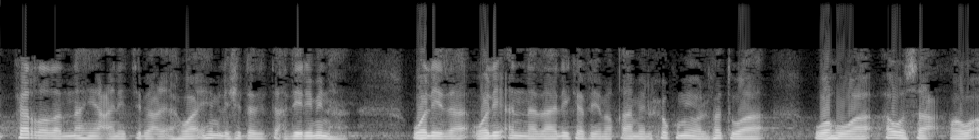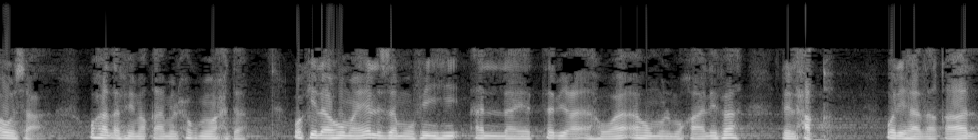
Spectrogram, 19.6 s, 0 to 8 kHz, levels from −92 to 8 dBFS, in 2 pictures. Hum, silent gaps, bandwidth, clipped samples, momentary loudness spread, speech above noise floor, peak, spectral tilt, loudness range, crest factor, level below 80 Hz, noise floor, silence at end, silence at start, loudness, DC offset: none; none; 5.4 kHz; 0.3%; 7 LU; 24 dB; 0 dBFS; -10.5 dB/octave; 2 LU; 12 dB; -48 dBFS; -37 dBFS; 0 s; 0 s; -13 LUFS; under 0.1%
